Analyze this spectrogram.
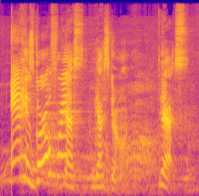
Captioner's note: audience exclaiming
